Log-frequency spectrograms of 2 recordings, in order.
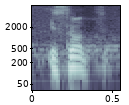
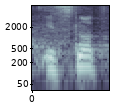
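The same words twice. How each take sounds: The two takes are said the same way.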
